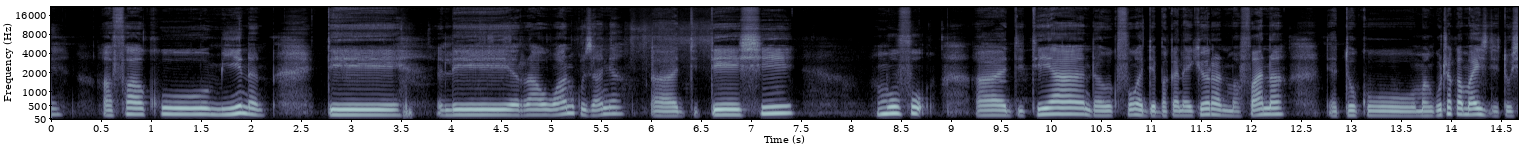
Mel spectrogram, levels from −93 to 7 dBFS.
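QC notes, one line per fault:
No fault to list in the QC notes for this speech clip.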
